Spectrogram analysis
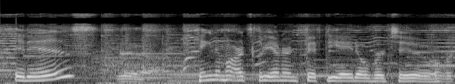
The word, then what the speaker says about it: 358/2: Oh, everyone's saying it's pronounced 358 over 2. It is? Yeah. Kingdom Hearts 358 over 2.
